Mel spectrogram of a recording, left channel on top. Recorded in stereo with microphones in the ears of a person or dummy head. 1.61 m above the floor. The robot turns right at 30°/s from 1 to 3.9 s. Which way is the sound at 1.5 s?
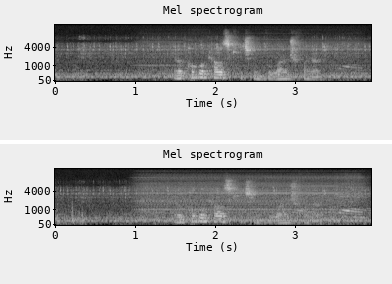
40° left.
